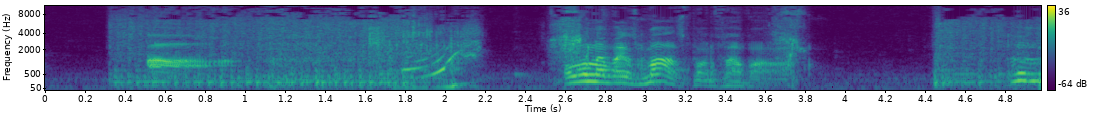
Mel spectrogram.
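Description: A man speaks in a nasal, exaggerated cartoon voice.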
